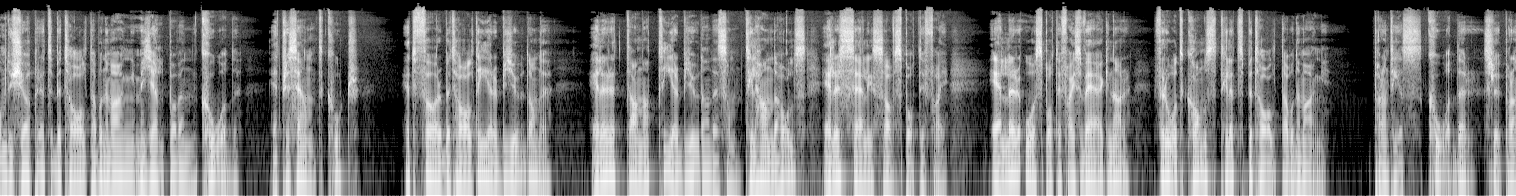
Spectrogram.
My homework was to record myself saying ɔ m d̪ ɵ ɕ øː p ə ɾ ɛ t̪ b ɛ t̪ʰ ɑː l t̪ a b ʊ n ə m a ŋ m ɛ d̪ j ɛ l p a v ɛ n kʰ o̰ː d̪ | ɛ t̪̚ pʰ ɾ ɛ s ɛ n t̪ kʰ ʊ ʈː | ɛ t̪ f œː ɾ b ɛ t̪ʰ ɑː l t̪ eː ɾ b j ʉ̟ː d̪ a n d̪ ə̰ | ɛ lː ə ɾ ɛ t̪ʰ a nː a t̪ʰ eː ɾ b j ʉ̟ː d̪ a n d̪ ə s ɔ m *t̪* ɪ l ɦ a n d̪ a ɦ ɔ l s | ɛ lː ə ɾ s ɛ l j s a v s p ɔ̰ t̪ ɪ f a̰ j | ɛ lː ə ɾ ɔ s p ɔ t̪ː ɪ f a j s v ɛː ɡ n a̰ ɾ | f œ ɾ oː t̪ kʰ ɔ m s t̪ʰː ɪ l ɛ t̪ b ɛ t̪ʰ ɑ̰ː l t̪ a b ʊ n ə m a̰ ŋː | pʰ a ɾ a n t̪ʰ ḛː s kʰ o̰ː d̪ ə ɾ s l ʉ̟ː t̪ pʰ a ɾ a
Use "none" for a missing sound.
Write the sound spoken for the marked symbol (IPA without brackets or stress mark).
t̪ʰ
